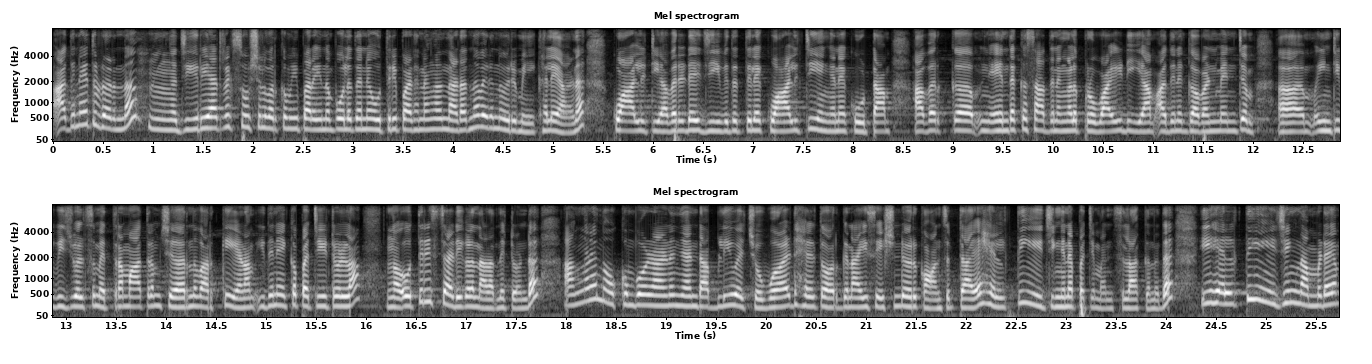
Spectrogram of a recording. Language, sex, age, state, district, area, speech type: Malayalam, female, 18-30, Kerala, Thiruvananthapuram, rural, spontaneous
